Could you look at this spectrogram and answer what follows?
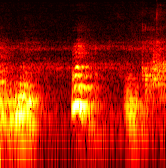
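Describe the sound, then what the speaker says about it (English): A dog makes a few short whimpering, yipping noises in quick bursts, close and moderately loud. "So, dog noises."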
